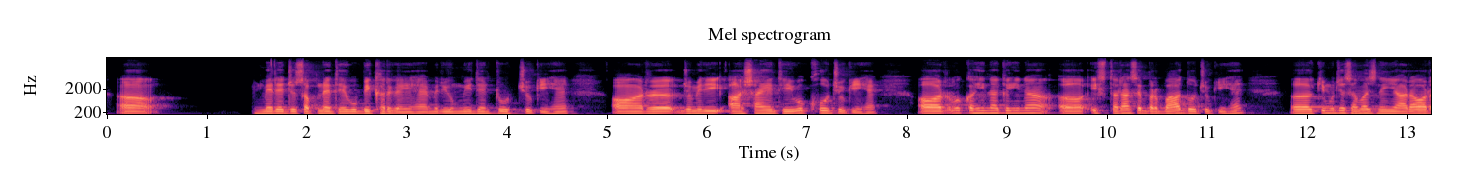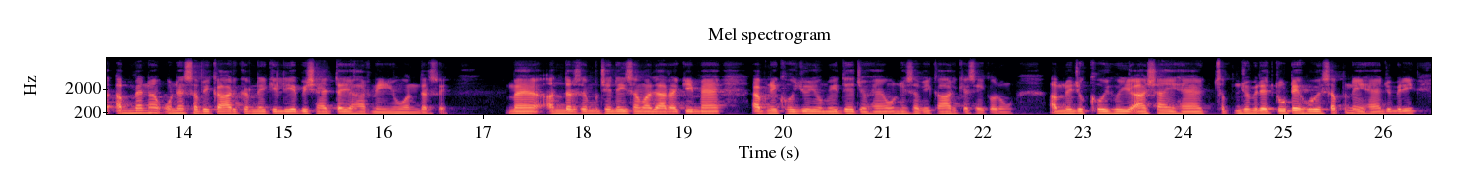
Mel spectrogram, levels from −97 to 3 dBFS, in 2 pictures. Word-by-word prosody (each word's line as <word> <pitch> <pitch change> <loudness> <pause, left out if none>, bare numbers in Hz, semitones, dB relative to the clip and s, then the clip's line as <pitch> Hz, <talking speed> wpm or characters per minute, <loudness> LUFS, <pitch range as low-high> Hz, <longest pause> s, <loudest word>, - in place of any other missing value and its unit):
अ, 125 -1 +2 1.0
मेरे 130 0 +3
जो - - +3
सपने 130 0 +2
थे 125 - +2
वो 125 +1 +2
बिखर 130 -1 +2
गए 115 -1 -1
हैं, 110 0 -3
मेरी 115 +1 -3
उम्मीदें 125 +1 -2
टूट 130 -1 -2
चुकी 115 -1 -2
हैं 115 +2 -5 0.5
और 125 0 +2 0.3
जो 135 - 0
मेरी 135 0 +2 0.2
आशाएँ 140 +2 +1
थीं 130 0 +2
वो 150 +2 0
खो 155 0 0
चुकी 115 -2 -1
हैं। 105 0 -6 0.5
और 135 0 +4
वो 160 - -1
कहीं 160 0 -1
न 160 0 0
कहीं 155 0 -2
न - - 0 0.3
अ, 130 0 +2
इस - - -2
तरह 145 +2 +2
से - - +5
बर्बाद 130 +4 +2
हो 135 - +3
चुकी 120 0 -6
हैं 135 +6 -5
अ, - - -23 0.7
कि 160 - 0
मुझे 155 +1 -1
समझ 140 -1 -1
नहीं 135 -1 0
आ 125 0 +3
रहा 135 +2 +3
और 145 0 +2
अब 140 - +2
मैं 160 - +2
ना 175 +1 -1 0.2
उन्हें 150 +2 0
स्वीकार 135 -1 +2
करने 130 0 -2
के 130 +1 -2
लिए 130 +1 +2
भी - - +2
शायद 120 -1 -1
तैयार 120 -1 0
नहीं 105 -1 -2
हूँ 110 0 -3
अंदर 105 0 -3
से। - - -8 0.7
मैं 130 0 +5 0.2
अंदर 135 +1 +1
से 140 +1 -1
मुझे 135 -1 -2
नहीं 135 0 +2
समझ 130 -1 +1
आ 120 - +5
रहा 125 +1 +3
कि 130 - +2
मैं 130 0 +2 0.4
अपनी 135 +1 +1
खोई 130 -1 -2
हुई 135 0 +1
उम्मीदें 125 +2 0
जो 120 - -1
हैं 120 +1 -4
उन्हें 125 +1 -3
स्वीकार 120 +1 -2
कैसे 115 -1 -4
करूँ? 110 0 -5 0.4
अपनी 135 +1 +1
जो 135 - +3
खोई 130 0 +3
हुई 130 0 +2
आशाएँ 130 +1 +1
हैं, 120 +1 0 0.2
सप 135 - -8
जो 140 0 0
मेरे 145 +1 +4
टूटे 140 +2 +5
हुए 130 -1 +5
सपने 150 -2 -2
हैं 115 +2 -3
जो 135 - -3
मेरी 140 +1 -2
130 Hz, 215 wpm, -24 LUFS, 120-135 Hz, 1.0 s, से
